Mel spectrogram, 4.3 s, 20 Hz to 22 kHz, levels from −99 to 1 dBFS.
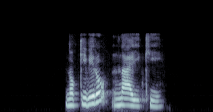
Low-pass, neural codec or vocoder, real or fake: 7.2 kHz; codec, 16 kHz, 8 kbps, FreqCodec, smaller model; fake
